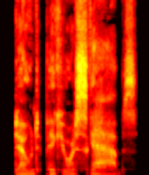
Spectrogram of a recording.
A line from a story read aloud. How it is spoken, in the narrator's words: Vraska said quietly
